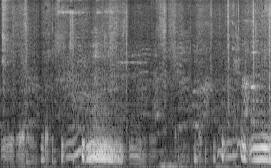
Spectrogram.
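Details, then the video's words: Male pigeon in a performance display, producing throaty, rolling coos that swell loudly, with a pause before another coo starts near the end; quiet room background. "Male Pigeon Super Performance || Male Pigeon Sound"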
